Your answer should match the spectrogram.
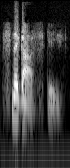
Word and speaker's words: Sniegoski: S-N-I-E-G-O-S-K-I, and it's pronounced, we pronounce it, but you can leave out the E-type sound, Sniegalski.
